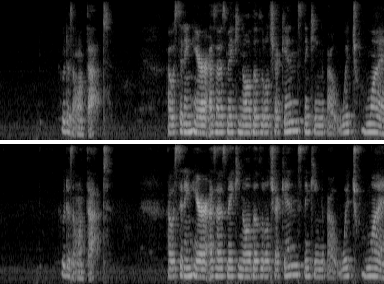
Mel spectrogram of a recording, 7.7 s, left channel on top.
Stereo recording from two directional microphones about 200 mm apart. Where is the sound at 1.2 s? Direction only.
20° left (ahead or behind).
